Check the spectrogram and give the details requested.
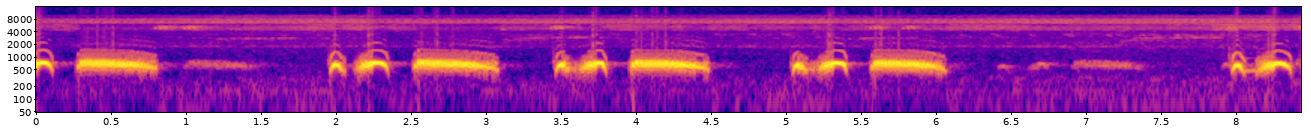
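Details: Spotted dove calling to provoke a rival: repeated phrases of a quick double coo followed by a long, steady, slightly falling coo, one phrase about every one and a half seconds, with faint small-bird chirps in the background.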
